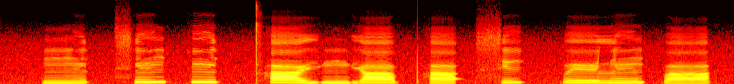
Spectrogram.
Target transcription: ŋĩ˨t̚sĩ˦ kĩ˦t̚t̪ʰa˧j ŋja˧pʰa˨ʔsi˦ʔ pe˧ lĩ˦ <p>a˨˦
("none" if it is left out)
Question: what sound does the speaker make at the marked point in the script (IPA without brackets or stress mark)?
p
